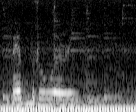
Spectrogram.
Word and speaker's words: February: Nah, lalu Februari dibacanya February. Jadi A-nya jadi E, February.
